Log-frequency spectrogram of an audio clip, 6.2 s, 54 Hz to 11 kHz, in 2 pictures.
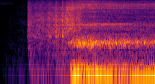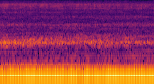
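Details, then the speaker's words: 1965 Chevy Nova V8 with new cam, first start-up after rebuild and TPS reset after throttle-plate adjustment, still warming up: catches quickly into a smooth, even, slightly choppy burble; idle expected to drop as it warms. Normal idle. "Yeah, that's smooth. And now as it runs a little warmer, the idle will go down."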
